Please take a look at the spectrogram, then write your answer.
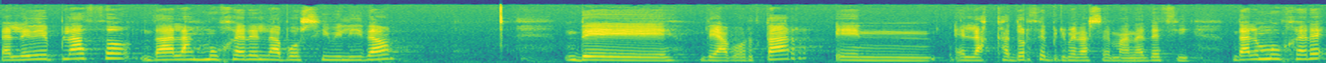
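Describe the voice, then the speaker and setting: A fairly slow pace with ordinary pitch variation. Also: woman. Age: 20s. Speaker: youth political activist. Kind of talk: press conference statement. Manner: halting, many repetitions.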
